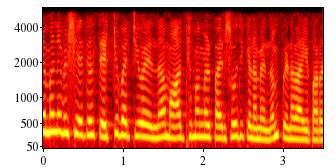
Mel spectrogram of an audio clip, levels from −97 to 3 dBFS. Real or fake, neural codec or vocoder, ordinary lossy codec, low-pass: fake; codec, 16 kHz, 8 kbps, FunCodec, trained on Chinese and English, 25 frames a second; none; 5.4 kHz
